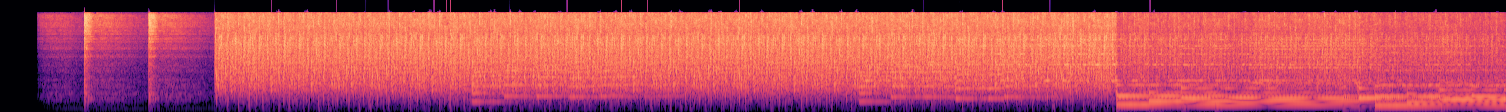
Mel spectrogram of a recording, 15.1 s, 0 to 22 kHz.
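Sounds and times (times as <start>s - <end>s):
dense crackling noise: 2.2s - 15.0s.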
